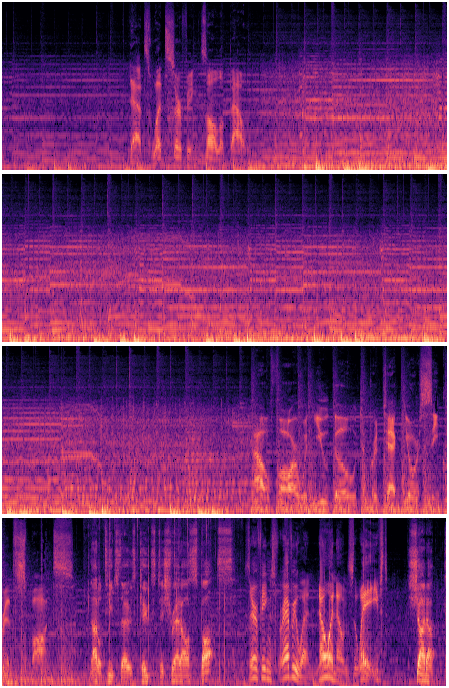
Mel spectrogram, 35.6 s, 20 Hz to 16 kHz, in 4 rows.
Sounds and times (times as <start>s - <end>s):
Music: 0.0s - 35.5s
Speech: 2.5s - 4.9s, 22.8s - 35.5s.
